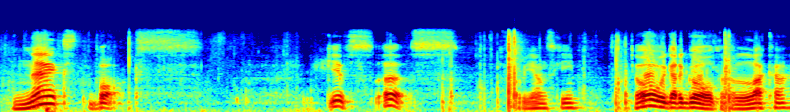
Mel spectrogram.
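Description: Trading cards slide and flick against each other.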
